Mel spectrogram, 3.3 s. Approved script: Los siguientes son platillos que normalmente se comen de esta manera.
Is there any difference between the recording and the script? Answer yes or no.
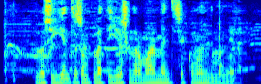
yes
